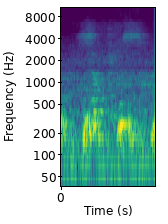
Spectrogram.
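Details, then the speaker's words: Fetal heartbeat on a hospital monitor tracking heartbeat and contractions during the mother's 40-week labor induction, baby boy. Fast, soft whooshing pulses at roughly 130 beats a minute. "that noise you hear in the background is his heartbeat that monitor shows the heartbeat and contraction"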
